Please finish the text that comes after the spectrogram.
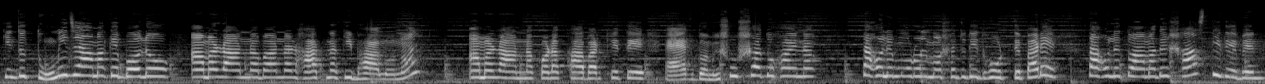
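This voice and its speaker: A woman playing a sweet, obedient, anxious village wife in a cartoon, speaking in a gentle, expressive way. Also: extremely high pitch, a little fast. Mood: doubtful, worried. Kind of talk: Bengali cartoon dialogue. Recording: music bed behind the voice.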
